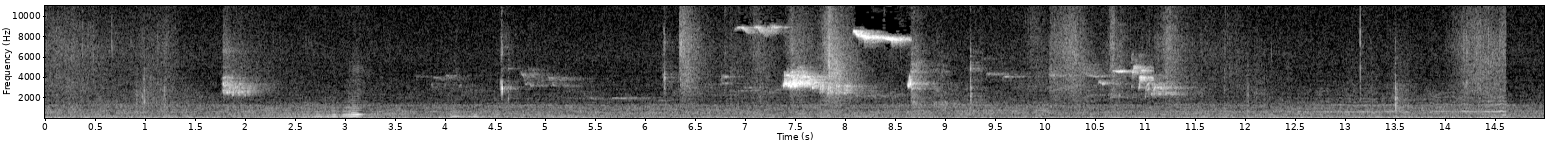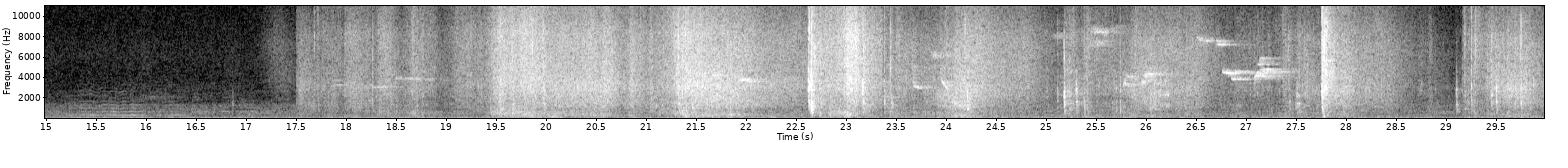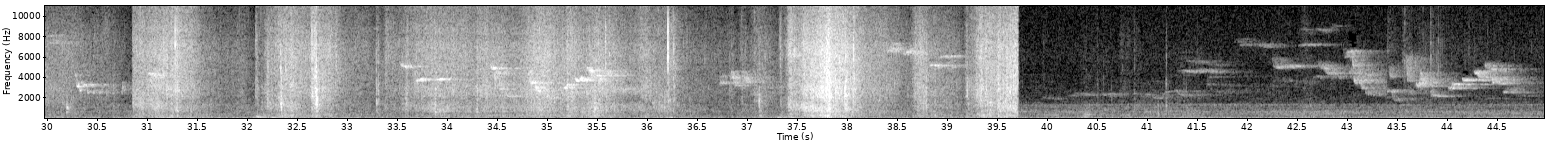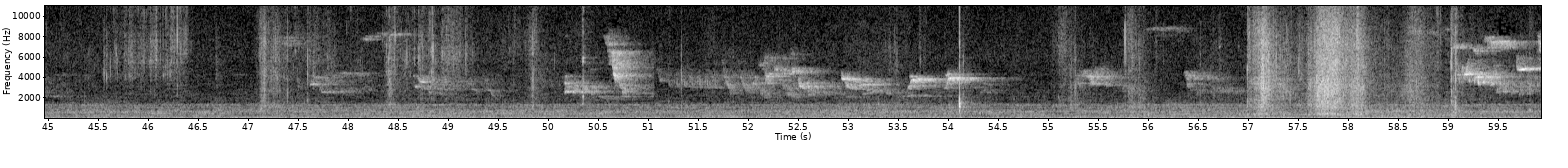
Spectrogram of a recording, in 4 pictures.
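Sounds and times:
dry leaves swept with branch: 0.0s - 1.4s, 7.6s - 8.6s, 10.0s - 11.5s, 17.2s - 39.8s, 45.5s - 46.5s, 47.1s - 50.0s, 55.1s - 56.1s, 56.8s - 59.9s
small birds chirping: 3.7s - 11.6s, 17.6s - 28.4s, 29.2s - 31.7s, 33.4s - 39.4s.

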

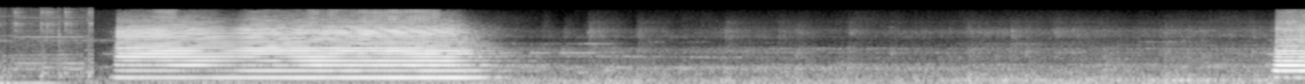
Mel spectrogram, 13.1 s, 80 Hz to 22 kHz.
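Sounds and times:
train running noise: 0.0s - 13.0s
locomotive horn blast: 1.1s - 5.2s, 12.7s - 13.0s.

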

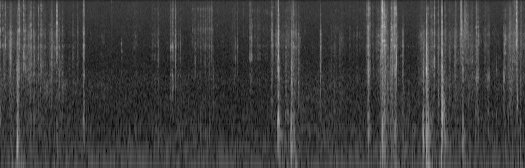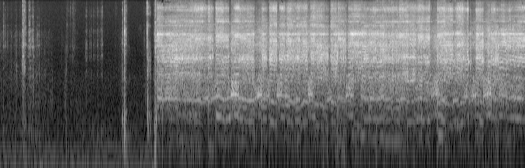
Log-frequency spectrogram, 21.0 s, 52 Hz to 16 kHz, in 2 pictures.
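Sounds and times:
rotary tool grinding metal: 13.6s - 21.0s.

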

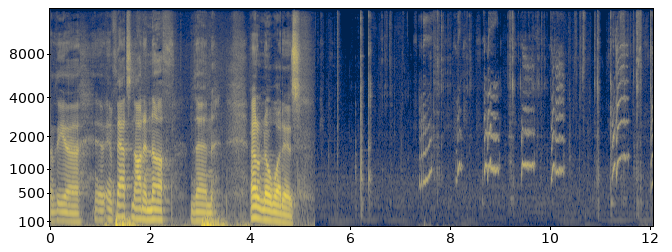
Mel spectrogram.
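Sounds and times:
dog whining: 7.4s - 12.0s.

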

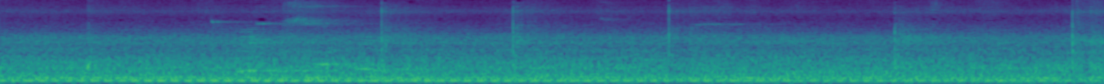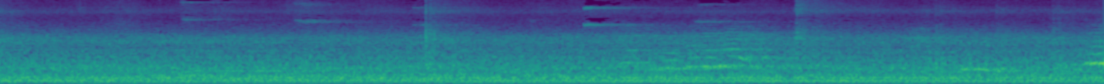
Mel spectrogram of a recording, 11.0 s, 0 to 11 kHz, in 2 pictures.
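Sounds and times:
basketball bouncing on steel floor: 0.0s - 8.6s
low hum of ship machinery: 0.0s - 11.0s.

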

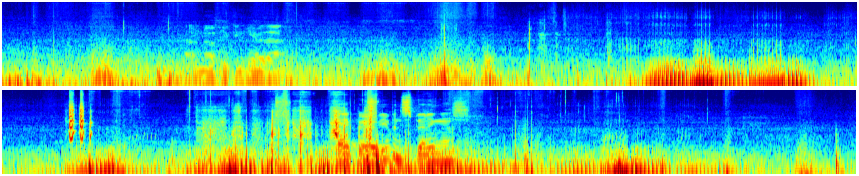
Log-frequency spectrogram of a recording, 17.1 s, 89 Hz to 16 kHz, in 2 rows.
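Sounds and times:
cat purring: 0.2s - 17.0s
short high-pitched squeak: 9.2s - 9.5s
microphone bumps: 9.2s - 17.0s.

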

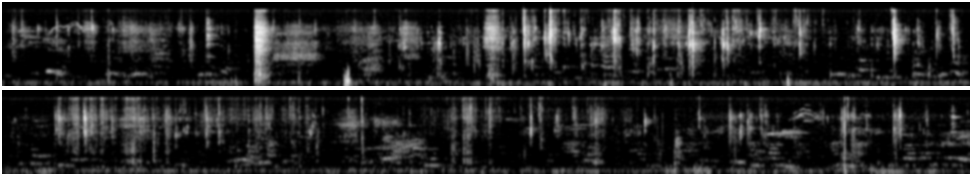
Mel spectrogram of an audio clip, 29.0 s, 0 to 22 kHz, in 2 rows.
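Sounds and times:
person chewing with small crunches: 0.1s - 29.0s.

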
